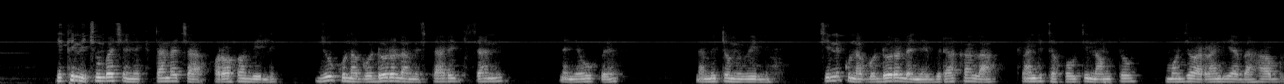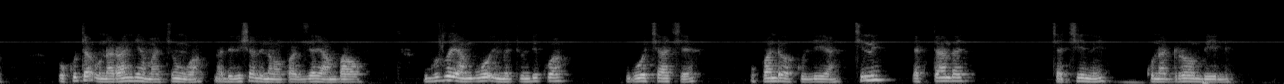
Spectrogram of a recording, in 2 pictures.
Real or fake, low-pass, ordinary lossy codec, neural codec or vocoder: real; 7.2 kHz; Opus, 16 kbps; none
